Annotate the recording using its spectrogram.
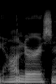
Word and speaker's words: Honduras: Juan is a student here at NC State University studying business administration, and he is from Honduras, or Honduras. That's how it's pronounced in Spanish?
